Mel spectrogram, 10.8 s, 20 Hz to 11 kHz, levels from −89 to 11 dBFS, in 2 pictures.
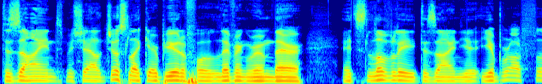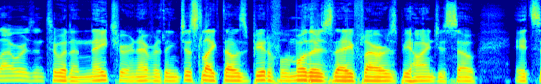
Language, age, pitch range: English, 30-49, 105-120 Hz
